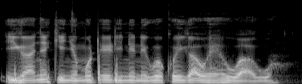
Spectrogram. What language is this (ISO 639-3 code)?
kik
